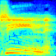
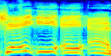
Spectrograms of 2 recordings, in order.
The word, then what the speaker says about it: Jean: the jamaican in uh is it john it's jean okay yes it's john nobody says gene nobody's a gene j it's okay it's j-e-a-n that's john that's john okay billie jean or billy john okay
